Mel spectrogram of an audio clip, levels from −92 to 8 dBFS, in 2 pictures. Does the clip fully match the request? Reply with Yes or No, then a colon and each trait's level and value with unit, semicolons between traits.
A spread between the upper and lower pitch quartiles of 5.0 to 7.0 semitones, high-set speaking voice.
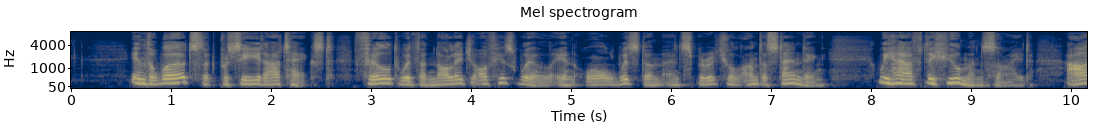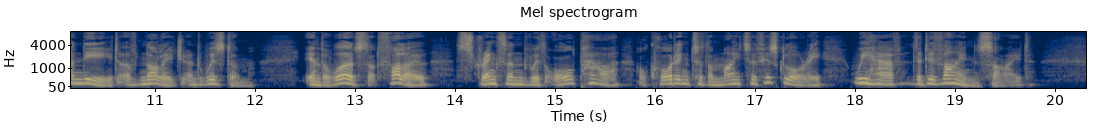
No: wide, 5.6 semitones; medium, 145 Hz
